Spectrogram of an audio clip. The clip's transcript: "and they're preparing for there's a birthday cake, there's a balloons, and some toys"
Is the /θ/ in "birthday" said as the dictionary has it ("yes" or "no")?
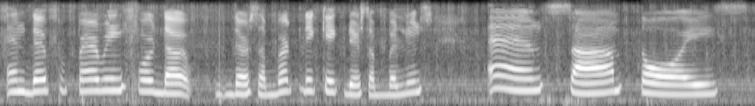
no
